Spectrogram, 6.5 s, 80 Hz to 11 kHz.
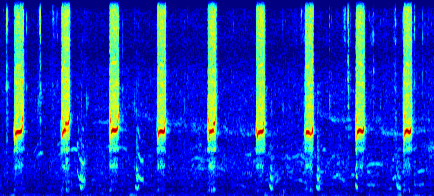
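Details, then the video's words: Francolin calling with loud, harsh, ringing bursts repeated steadily about every 0.7 seconds, nine in a row, with faint low chirps between them. "teetar ki lovely awaz"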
